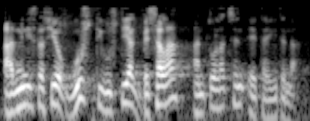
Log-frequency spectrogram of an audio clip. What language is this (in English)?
Basque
